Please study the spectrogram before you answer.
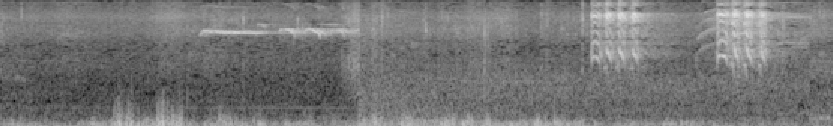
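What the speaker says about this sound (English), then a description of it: "There's Woody the woodpecker up there." A woodpecker is up in a tree in Belize. Thin, high calls come from the bird, and two short bursts of rapid raspy notes sound near the end over low rustling background noise.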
